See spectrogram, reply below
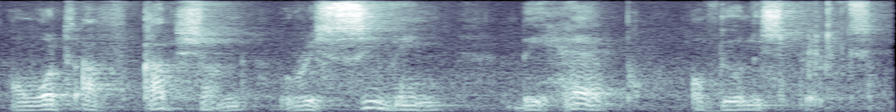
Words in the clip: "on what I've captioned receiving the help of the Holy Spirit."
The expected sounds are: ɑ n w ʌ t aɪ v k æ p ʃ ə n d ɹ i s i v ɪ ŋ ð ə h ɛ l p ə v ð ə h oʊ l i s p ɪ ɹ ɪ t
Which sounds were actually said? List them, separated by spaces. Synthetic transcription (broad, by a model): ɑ n w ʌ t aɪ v k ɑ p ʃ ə n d ɹ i s i v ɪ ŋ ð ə h ɛ l p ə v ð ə h oʊ l i s p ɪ ɹ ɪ t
